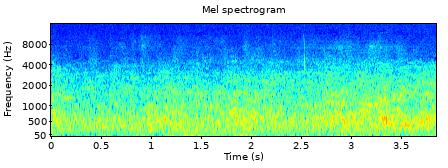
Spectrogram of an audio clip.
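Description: Dense, steady babble of a large crowd at the Suncoast Tiger Bay Club at the Yacht Club fills a packed room, a continuous indoor crowd murmur with no single speaker standing out.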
